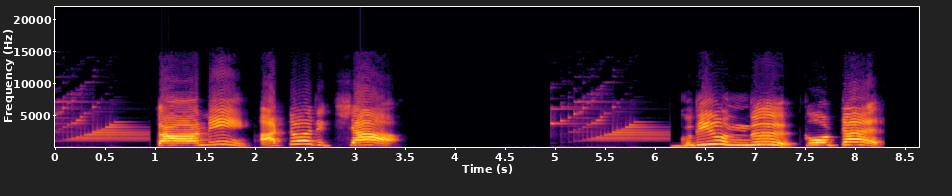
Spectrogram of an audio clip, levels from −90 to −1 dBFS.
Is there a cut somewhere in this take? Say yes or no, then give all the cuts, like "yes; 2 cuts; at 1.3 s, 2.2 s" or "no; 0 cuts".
no; 0 cuts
